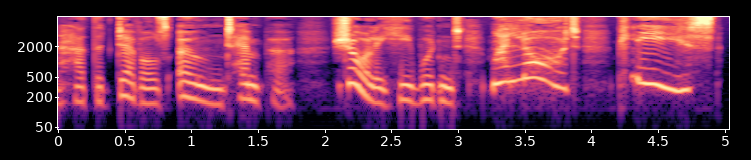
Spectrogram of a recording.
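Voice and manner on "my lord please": high, frightened begging; a girl begging a furious lord to stop; frightened plea. Acted. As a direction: plead with him, scared. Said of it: "The girl's voice held a thread of fear".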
